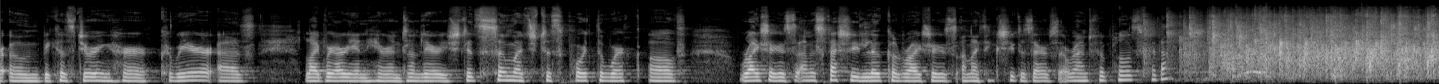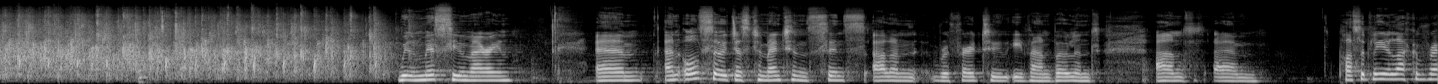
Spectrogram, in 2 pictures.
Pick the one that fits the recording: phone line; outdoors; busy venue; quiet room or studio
busy venue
